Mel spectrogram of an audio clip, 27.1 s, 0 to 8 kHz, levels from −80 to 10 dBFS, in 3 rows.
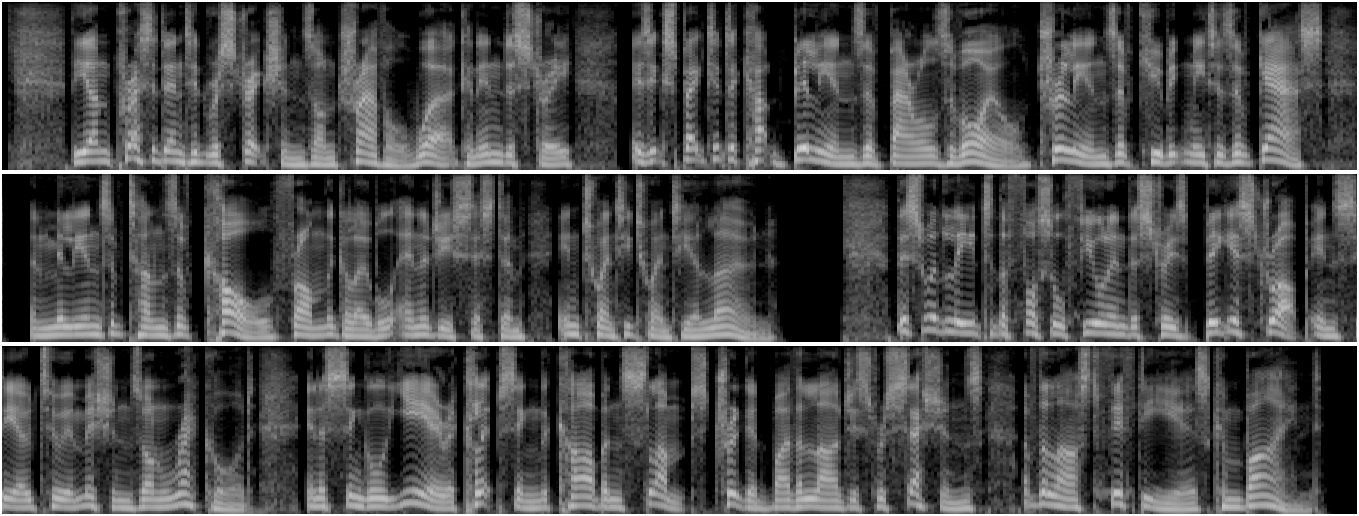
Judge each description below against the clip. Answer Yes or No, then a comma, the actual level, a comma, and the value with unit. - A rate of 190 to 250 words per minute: No, average, 155 wpm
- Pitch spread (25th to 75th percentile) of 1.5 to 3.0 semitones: No, average, 5.3 semitones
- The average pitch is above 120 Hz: Yes, medium, 140 Hz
